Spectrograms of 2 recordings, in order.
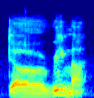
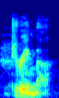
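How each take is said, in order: First: The name is said with three syllables. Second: The name is said with two syllables. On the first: "that version of Dreama" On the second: "Does she spell it like I do? D R E A M A"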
